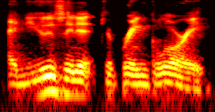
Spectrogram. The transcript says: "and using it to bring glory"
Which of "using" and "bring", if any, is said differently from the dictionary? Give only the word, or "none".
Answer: none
